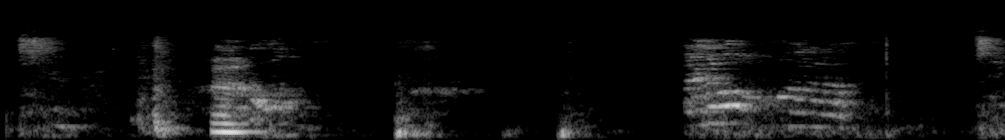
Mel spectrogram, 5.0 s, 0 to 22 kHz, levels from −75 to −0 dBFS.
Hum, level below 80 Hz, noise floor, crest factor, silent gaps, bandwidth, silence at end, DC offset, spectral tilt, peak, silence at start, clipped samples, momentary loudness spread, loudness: none; -70 dBFS; -64 dBFS; 22 dB; none; 7.8 kHz; 0 s; under 0.1%; -4.5 dB/octave; -6 dBFS; 0.1 s; under 0.1%; 21 LU; -26 LUFS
